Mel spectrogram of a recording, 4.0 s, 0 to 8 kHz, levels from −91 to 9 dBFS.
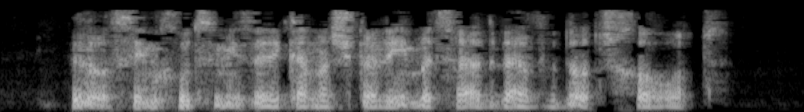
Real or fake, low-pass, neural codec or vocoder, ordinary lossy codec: fake; 7.2 kHz; vocoder, 22.05 kHz, 80 mel bands, HiFi-GAN; MP3, 24 kbps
